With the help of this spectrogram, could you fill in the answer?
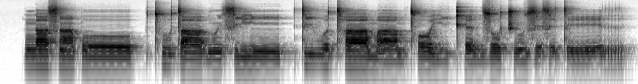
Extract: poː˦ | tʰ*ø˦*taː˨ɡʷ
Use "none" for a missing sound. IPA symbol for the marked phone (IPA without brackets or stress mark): u˦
